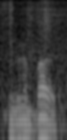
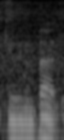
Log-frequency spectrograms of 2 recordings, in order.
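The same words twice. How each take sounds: The two takes are said the same way.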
